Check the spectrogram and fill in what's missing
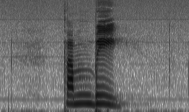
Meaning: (noun) 1. younger brother 2. term of address for a younger male; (verb) standard form of ஸ்தம்பி (stampi)
- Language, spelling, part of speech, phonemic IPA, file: Tamil, தம்பி, noun / verb, /t̪ɐmbiː/, Ta-தம்பி.ogg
